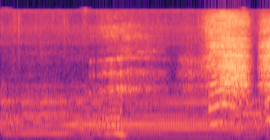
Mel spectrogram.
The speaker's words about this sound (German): Da! Hörst du das? Dieses Geräusch! Das Ungeheuer knurrt uns an! Es will uns angreifen!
